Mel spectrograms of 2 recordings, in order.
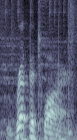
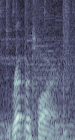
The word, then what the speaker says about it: repertoire: Next word we have is repertoire. Repertoire. Repertoire.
